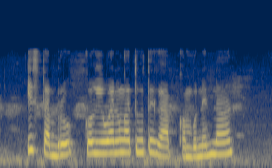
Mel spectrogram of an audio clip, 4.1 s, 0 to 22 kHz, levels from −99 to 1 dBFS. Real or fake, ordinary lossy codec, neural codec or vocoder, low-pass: real; none; none; 7.2 kHz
